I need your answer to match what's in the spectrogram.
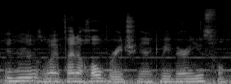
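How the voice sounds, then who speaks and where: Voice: medium pitch, steady tone, very fast, rough recording. A tabletop game player bantering casually in a wry, joking manner. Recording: background music under the voice.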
